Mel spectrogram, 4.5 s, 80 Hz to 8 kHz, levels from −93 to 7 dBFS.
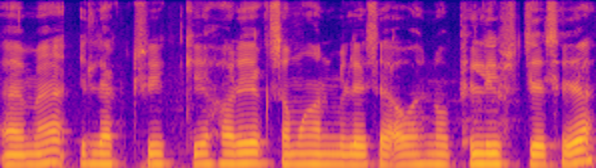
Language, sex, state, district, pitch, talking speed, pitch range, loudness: Maithili, male, Bihar, Purnia, 135 Hz, 200 wpm, 130-135 Hz, -15 LUFS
